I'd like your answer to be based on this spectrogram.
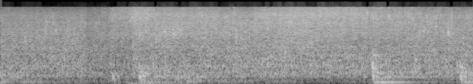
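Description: Masala of tomato and green chilies frying in a pan for a Pakistani mashed potato curry, a steady broadband sizzle with a few soft stirring scrapes and knocks, close and alone.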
